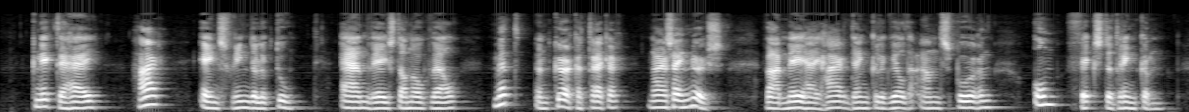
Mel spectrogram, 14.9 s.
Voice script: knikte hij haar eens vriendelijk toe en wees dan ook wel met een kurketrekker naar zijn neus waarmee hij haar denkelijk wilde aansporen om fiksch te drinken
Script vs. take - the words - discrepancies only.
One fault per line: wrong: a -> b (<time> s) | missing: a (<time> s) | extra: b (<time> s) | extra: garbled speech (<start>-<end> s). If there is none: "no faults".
no faults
